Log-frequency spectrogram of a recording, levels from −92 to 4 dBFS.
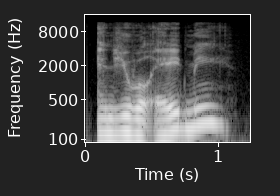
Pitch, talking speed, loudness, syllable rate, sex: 135 Hz, 240 wpm, -13 LUFS, 5.4 syllables/s, male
